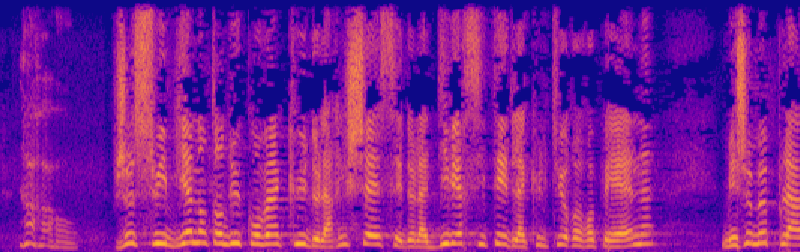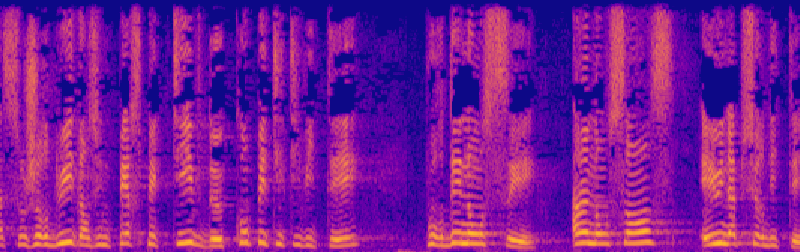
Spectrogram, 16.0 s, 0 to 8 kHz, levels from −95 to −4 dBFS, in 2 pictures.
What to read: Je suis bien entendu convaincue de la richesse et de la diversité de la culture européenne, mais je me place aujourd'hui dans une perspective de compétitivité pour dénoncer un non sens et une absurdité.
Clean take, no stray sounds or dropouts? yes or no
no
